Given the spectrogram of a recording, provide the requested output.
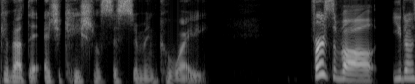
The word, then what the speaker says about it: Kauai: And it's improper to say Kauai, but it's Kauai is the correct pronunciation.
